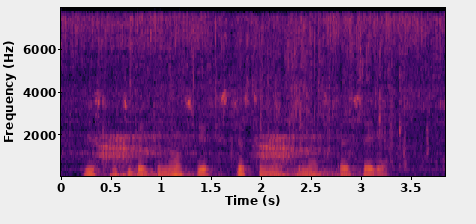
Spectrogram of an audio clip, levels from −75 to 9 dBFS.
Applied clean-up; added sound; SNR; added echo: none; Animal + Sink (filling or washing) / Water tap, faucet; 3 dB; none.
